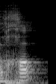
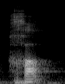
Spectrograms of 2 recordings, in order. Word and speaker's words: خ: Donc le point de sortie de la lettre, c'est la gorge. C'est aussi la gorge. Kha.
